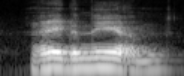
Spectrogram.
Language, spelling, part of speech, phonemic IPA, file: Dutch, redeneren, verb, /reːdəˈneːrə(n)/, Nl-redeneren.ogg
- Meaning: 1. to reason 2. to speak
